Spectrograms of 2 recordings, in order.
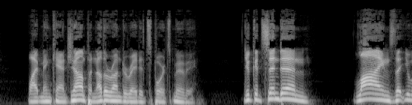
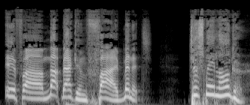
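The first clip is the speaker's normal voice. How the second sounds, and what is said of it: Overacted Jim Carrey impression. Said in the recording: “Needed some overacting in his voice there ... I'm Jim Carrey ... The overactor of the century ... Are you trying to do a Jim Carrey impression? ... That's right.”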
